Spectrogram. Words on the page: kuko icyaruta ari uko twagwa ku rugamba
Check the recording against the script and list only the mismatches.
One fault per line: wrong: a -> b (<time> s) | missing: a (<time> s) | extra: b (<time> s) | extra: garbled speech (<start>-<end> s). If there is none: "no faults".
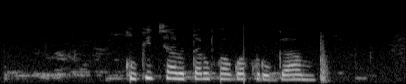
missing: uko (2.1 s)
